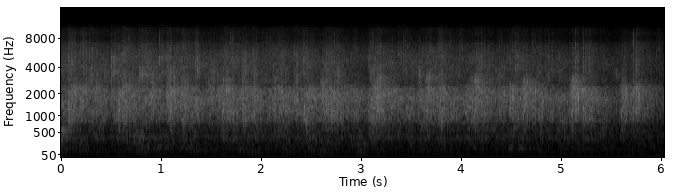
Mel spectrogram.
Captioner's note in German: Allgemeiner Beifall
